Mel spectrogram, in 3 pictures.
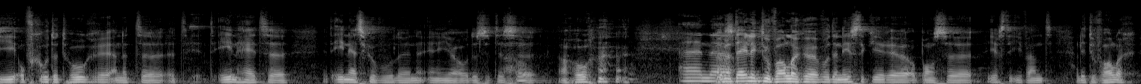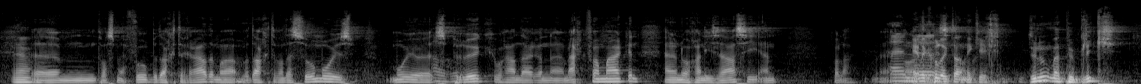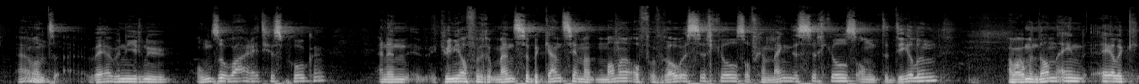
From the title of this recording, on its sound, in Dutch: live op TimTom Festival'23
